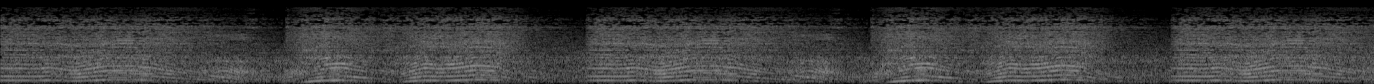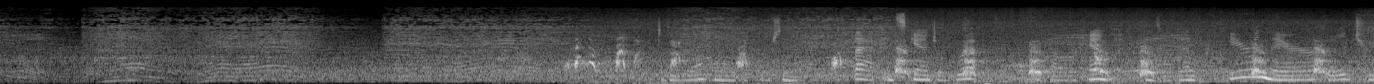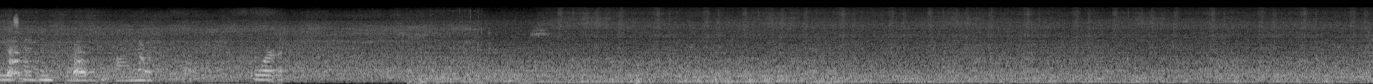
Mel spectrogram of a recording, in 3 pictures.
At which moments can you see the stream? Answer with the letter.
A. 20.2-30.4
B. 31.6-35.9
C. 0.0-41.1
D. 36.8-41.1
C.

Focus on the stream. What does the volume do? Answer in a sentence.
The volume of the stream goes up.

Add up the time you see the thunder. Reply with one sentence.
The thunder can be heard for 4 seconds in total.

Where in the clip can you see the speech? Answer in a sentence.
The speech can be heard from 20.2 to 30.4 s.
